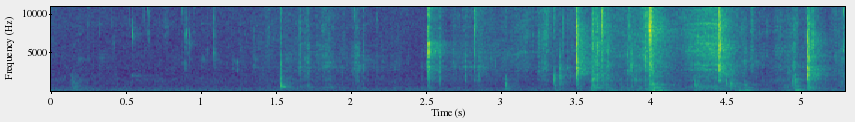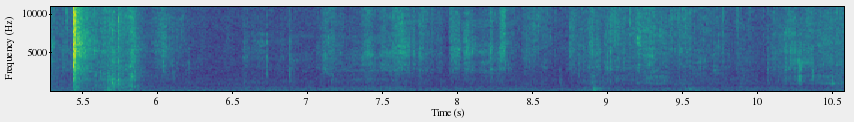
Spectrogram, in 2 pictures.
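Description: A wooden spatula stirring thick clay paste in a plastic measuring jug: a quick run of knocks and scrapes against the jug for a few seconds, then dying down.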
